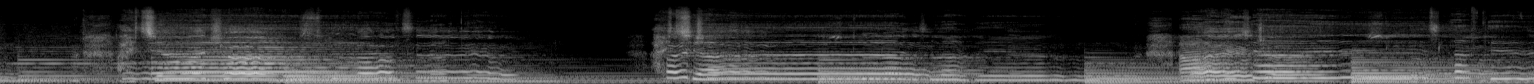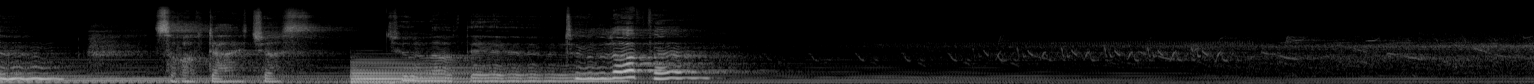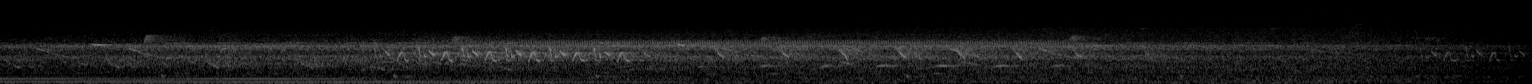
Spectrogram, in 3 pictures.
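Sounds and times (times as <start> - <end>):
birds chirping: 0.0 - 5.4, 23.0 - 46.0.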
